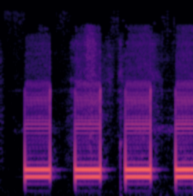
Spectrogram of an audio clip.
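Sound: telephone dial tone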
